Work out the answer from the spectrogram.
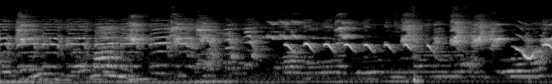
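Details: Javan myna producing scratchy chatter followed by a rapid string of sharp, downslurred V-shaped whistles and a few louder whistled notes, over a faint low hum.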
